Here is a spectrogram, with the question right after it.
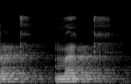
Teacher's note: മഹ്മൂസും ഷദീദുമായ അക്ഷരമാണ് കാഫ്, നമുക്കറിയാം. ഹംസ്, ഷിദ്ദ തുടങ്ങിയ സിഫത്തുകൾ സംഗമിക്കുന്ന ഒരക്ഷരം കൂടിയാണ് കാഫ്. അത് മക് മക് എന്നുള്ള ആ ശബ്ദം തന്നെ അതിന് നൽകണം. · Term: കാഫ് സാക്കിനത്താണ്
